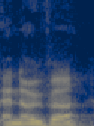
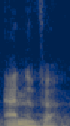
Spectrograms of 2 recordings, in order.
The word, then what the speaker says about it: ANOVA: I call it ANOVA. If you listen to some people, especially in the USA, talking about it, they'll pronounce it ANOVA. And they'll put the emphasis on the an and not the o.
